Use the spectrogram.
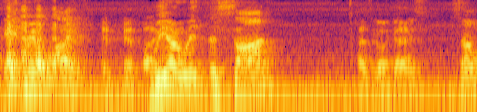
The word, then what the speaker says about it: Hassan: So I've been saying Hassan with an Hassan. A. Is it Yeah, Hassan, yeah. Okay. Hassan, if you want to be like Hassan? more phonetically Yeah. correct. It's an Arabic name. It's supposed to mean beautiful. When you start changing the phonetics, it could mean jackass.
